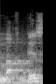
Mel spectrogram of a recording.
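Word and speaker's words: المقدس: কিন্তু বাইতুল মুকাদ্দিস পবিত্রকারী ঘর না, পবিত্রকারী নয়, ইসিম ফাইল নয়, হয় ইসিম মফুল মুকাদ্দাস আর না হইলে মাকদিস জারফে মাকান। যারা আরবি গ্রামার বোঝেন তাদের জন্য বললাম, দুটো উচ্চারণ ঠিক, আর আরেকটি যেটা প্রচলিত ভুল।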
